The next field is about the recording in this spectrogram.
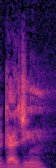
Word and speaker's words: Gaijin: I didn't know if you'd pronounce the J or not. Gaijin. – You do.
